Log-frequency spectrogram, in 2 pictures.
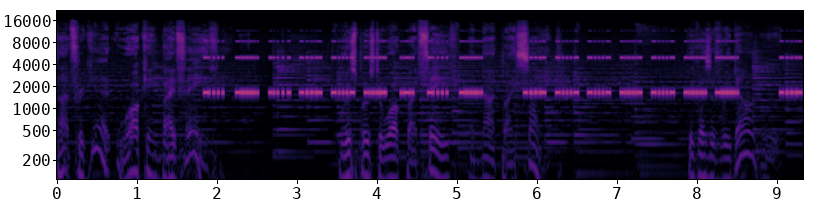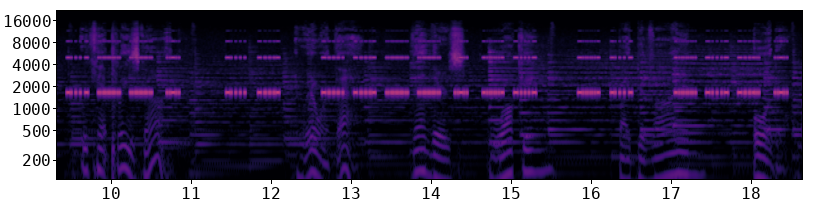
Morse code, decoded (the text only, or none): none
